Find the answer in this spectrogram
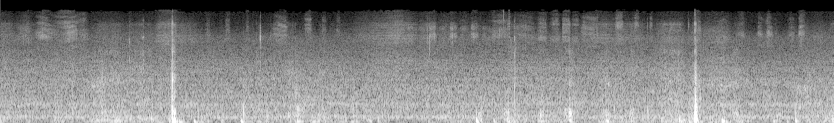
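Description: Dry-erase marker drawing on a whiteboard: faint strokes, with a couple of sharper taps, one about two seconds in and one near the end.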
